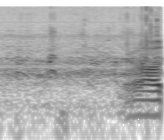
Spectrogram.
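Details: A brief honk rises out of a low flock murmur at the end: Canada geese at their staging area on Amber Trails Lake, Winnipeg, Canada.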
